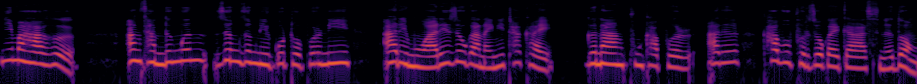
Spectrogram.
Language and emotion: Bodo, surprised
